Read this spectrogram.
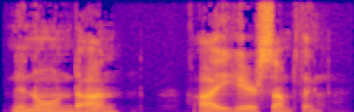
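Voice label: "Nnoondaan", Ojibwe; I hear something; Nanabush Looses The Meat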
